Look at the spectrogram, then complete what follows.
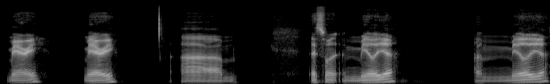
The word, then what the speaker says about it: Amelia: next one Amelia Amelia so starting off with a schah sound uh then mill again like we saw on Max and Mill Mill dark l sound so say m more just Mill and then yeah yeah try to link it together can't yeah yeah yeah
